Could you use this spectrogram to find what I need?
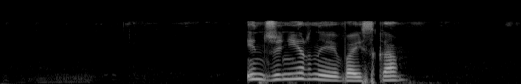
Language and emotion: Russian, neutral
